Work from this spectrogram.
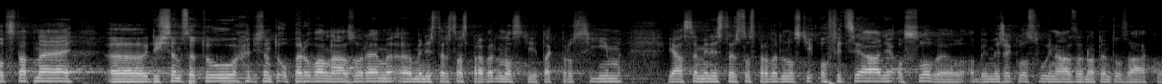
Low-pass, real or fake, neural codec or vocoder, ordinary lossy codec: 14.4 kHz; fake; vocoder, 48 kHz, 128 mel bands, Vocos; MP3, 96 kbps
